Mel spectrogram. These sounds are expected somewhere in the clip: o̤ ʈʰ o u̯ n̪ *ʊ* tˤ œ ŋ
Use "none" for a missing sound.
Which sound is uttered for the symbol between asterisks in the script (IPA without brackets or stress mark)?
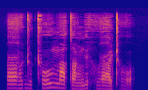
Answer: ɔ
